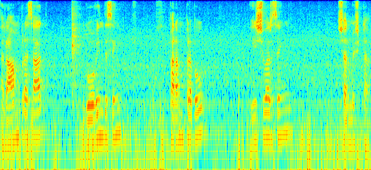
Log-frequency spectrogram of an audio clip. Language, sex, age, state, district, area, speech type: Sanskrit, male, 18-30, Telangana, Hyderabad, urban, spontaneous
